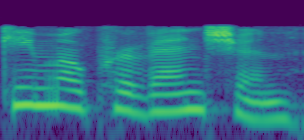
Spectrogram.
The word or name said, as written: chemoprevention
